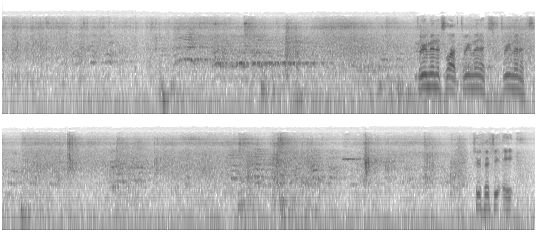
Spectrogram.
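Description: Skates scrape and carve across ice in a large echoing rink.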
